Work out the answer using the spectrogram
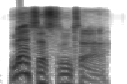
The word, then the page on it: metacentre: British English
